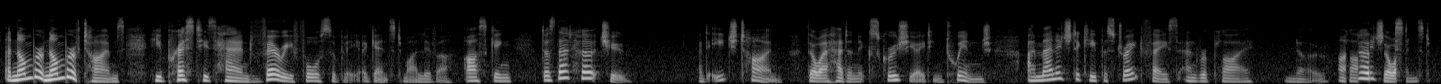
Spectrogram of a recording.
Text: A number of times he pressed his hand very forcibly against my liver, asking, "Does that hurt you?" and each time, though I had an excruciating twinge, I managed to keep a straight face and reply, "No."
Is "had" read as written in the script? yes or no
yes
